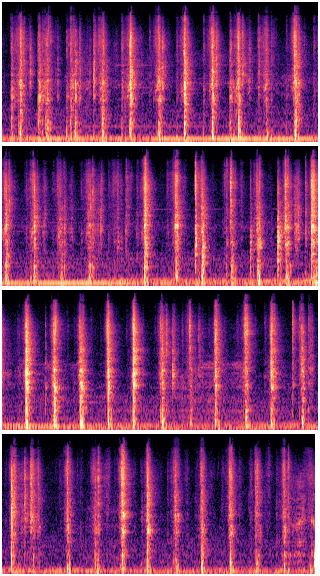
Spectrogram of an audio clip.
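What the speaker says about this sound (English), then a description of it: "But let's get some tarot on this and get some details." Tarot cards are shuffled by hand in a long run of crisp, rapid riffling slaps and snaps, close and fairly quiet, with no talking.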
